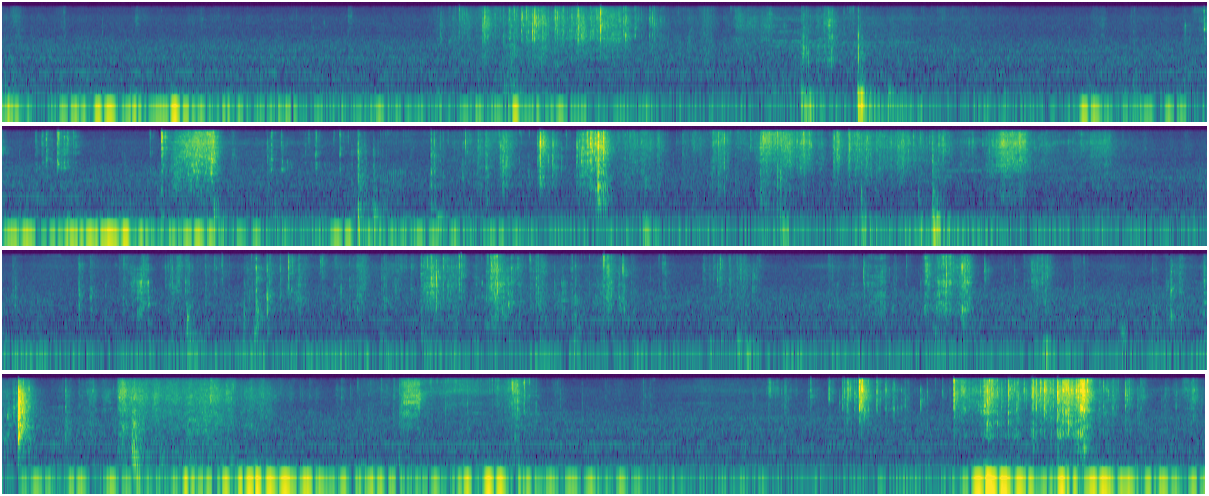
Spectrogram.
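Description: Trading-card packaging handled and torn open in scattered bursts of tearing and crinkling, the loudest near the end as a foil card pack's wrapper is ripped open. A faint steady hum runs underneath.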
